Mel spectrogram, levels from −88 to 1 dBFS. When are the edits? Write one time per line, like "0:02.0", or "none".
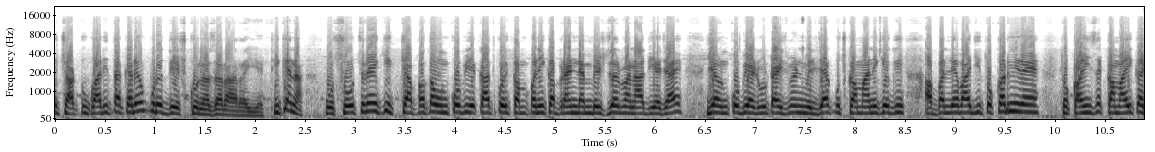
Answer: none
